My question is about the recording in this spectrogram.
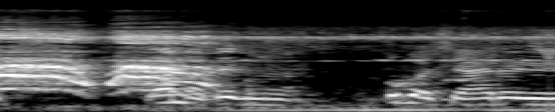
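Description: A rooster crowing, a long pitched call rising and falling at the start, with a voice also heard.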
